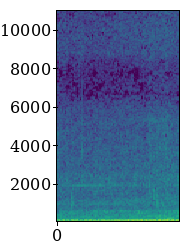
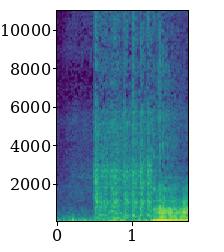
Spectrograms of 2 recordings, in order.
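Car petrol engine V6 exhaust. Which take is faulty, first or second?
second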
